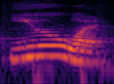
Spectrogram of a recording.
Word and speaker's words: 6월: New as well is an exception just like October. You don't pronounce the last consonant with months. Technically 6 is 6, but you're gonna say 6월.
